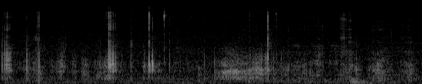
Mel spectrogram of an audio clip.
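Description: Long red nails scratch and rub along the front and edge of a small, hollow, printed cardboard tea box with an embossed foil pattern, held in the hand. Soft, dry scraping and rasping runs throughout, broken by a few sharper, brighter scratches that stop quickly.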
